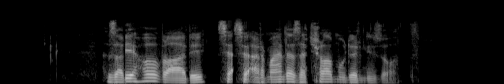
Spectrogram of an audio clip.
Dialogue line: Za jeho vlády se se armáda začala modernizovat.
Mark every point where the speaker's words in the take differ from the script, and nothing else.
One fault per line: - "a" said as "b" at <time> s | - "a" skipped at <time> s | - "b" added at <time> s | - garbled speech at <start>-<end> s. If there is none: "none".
none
